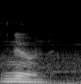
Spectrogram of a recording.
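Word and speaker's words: Nun: It's pronounced noon.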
